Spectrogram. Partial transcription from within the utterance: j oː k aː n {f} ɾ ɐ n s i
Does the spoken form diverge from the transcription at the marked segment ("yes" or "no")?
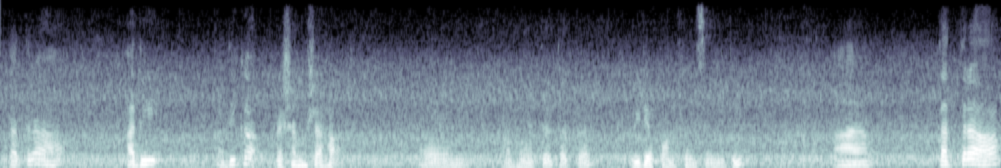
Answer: no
